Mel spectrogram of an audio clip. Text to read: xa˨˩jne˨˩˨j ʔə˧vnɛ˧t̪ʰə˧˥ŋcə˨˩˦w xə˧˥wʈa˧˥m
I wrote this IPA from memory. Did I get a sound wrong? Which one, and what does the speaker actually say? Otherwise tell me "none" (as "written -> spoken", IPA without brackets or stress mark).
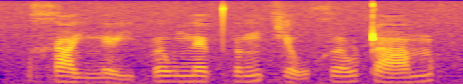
v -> w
